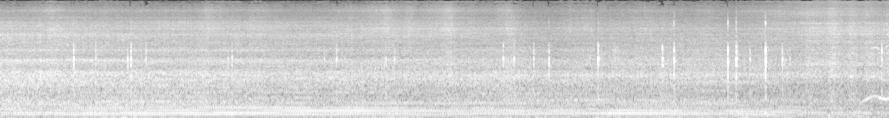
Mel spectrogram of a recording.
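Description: A jet ski engine drones steadily nearby, then cuts out.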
